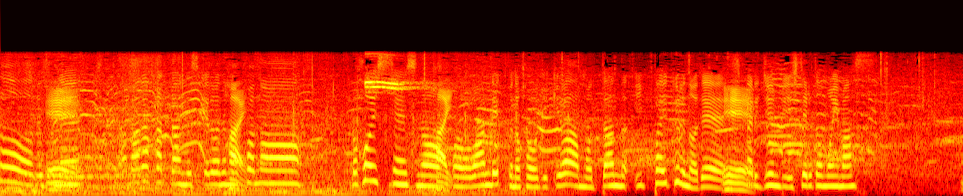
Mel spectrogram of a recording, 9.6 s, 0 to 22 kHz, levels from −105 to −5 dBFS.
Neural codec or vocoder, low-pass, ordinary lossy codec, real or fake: none; 7.2 kHz; none; real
